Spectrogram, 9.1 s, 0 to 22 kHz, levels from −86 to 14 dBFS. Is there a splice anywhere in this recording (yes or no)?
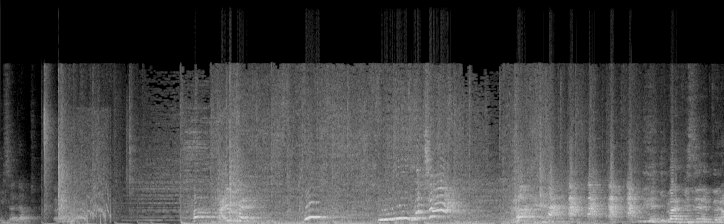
no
